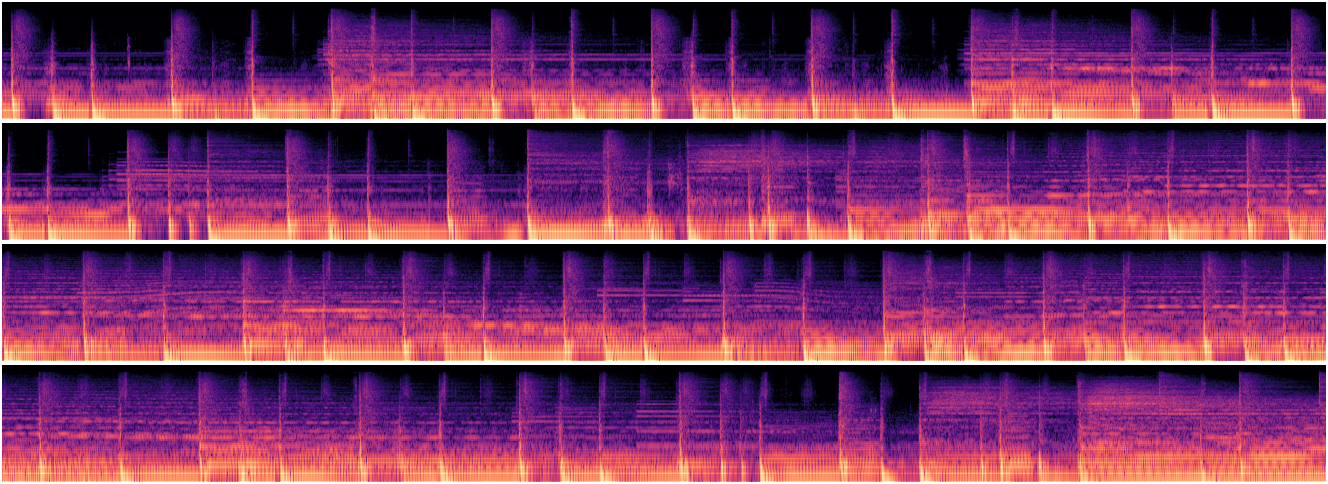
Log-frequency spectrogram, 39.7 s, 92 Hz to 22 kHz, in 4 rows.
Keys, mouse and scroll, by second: 1.6-2.4 typing, 9.0 right click.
